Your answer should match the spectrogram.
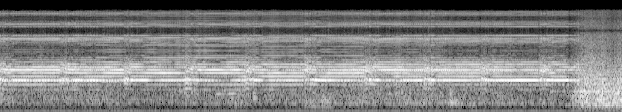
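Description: Apartment building fire alarm sounding a steady, harsh buzzing tone, set off by smoke from cooking; it cuts off suddenly near the end.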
